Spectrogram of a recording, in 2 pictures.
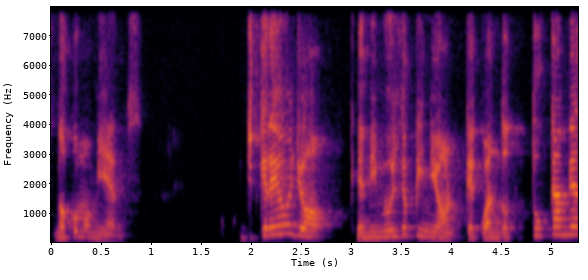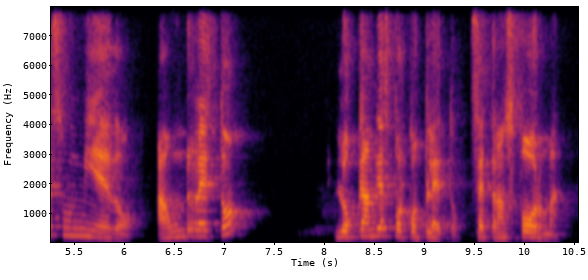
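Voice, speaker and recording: A woman in her fifties with a Mexican accent, telling personal stories candidly and expressively as an interview guest. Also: mid-range voice. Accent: Mexican Spanish. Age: 50s. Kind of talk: candid personal storytelling in conversation.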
